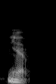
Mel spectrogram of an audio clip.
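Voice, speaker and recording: Hoarse and still coughing as he recovers, a man chats casually on his nighttime game-dev livestream from a home room, right up on a close mic. His husky, deeper-than-usual voice moves slowly through his code, full of fillers as he thinks aloud.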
